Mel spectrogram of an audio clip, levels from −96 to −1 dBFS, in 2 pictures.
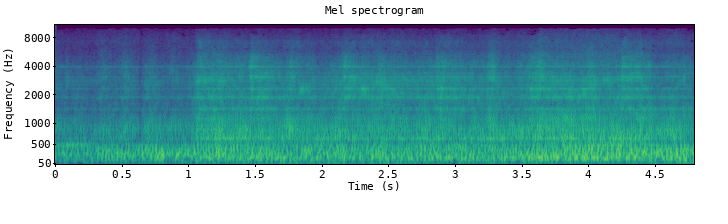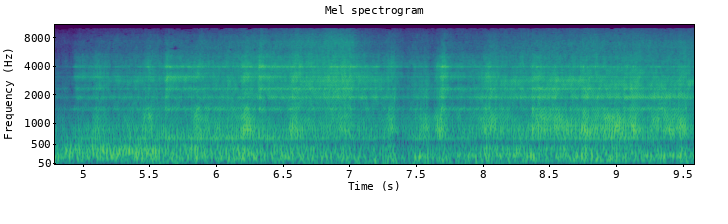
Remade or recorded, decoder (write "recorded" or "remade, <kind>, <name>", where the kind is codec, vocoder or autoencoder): remade, vocoder, Vocos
